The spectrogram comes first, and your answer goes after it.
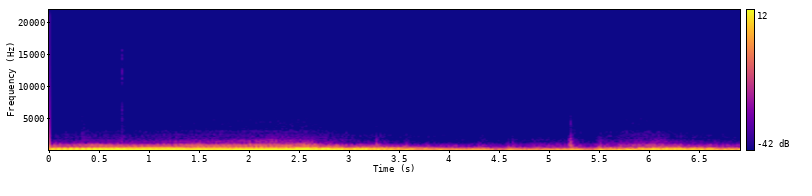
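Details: C6 Corvette V8 after an aggressive cam and long-tube header install, driven at part throttle on a revised HP Tuners tune (825 rpm idle target): steady burble rises then settles, pulling cleanly without stumbles. Normal running.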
